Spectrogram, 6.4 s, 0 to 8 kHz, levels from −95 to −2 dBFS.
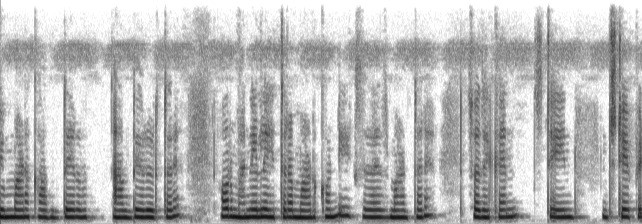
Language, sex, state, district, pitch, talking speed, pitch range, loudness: Kannada, female, Karnataka, Shimoga, 260 Hz, 150 wpm, 255-270 Hz, -17 LUFS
